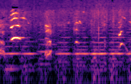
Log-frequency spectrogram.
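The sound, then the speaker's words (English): Whimpering comes from a skinny dog walking at the head of a column of troops at night on a rocky switchback, with several thin, wavering high whines over a quiet, steady background. “A skinny dog walks beside Brittles in the lead.”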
